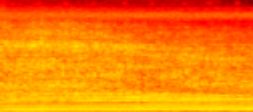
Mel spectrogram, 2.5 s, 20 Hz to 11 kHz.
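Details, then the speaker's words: Military 4-cylinder go-kart engine (about 525cc) with VM22 Mikuni carburetor, after tuning, on a warm-up lap: smooth even buzzing drone with no misses, all four cylinders firing cleanly under load. "It sounds like all 4 cylinders are going. No problems."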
